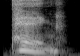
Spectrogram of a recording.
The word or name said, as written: pang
